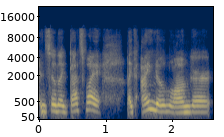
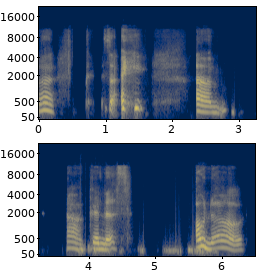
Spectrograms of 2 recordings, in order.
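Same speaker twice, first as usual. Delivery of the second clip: talking through laughter. After describing a shirt design, the speaker keeps going, laughing while talking. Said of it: "I can't stop laughing about that".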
